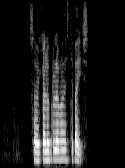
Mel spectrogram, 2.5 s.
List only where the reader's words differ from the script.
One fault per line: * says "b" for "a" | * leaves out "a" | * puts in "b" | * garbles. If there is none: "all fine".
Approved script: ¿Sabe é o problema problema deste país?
* puts in "cal"
* leaves out "problema"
